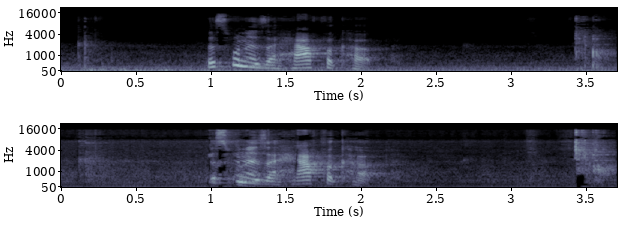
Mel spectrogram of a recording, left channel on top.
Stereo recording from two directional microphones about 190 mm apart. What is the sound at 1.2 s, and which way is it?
Speech, 15° right (ahead or behind).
